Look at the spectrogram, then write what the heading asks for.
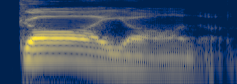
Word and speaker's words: Guyana: Columbia, Venezuela, Honduras, Guyana, It's pronounced Guyana.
